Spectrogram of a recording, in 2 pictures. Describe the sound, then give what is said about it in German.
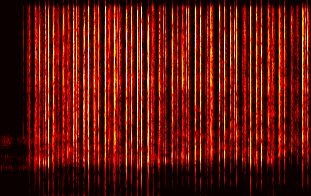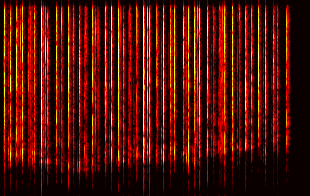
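Rapid, crisp clicking from a pen being fiddled with, fairly loud, running in fast irregular bursts for about eleven seconds with no one talking. “Äh, Alter, was ist das denn jetzt schon wieder? Das triggert ja über übelst. Überhaupt nicht übelst. Das ist ein Stift.”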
